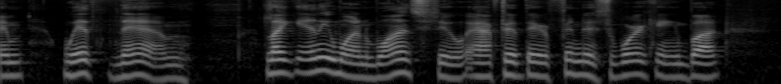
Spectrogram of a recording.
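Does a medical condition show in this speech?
Yes: ALS; onset in one foot.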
